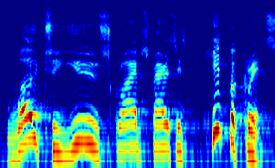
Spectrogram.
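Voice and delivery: mock stern, condemning, strong and forceful tone. Speaker quotes him rebuking the scribes and Pharisees: retelling a strong rebuke. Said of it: "meaning he said it strongly".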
